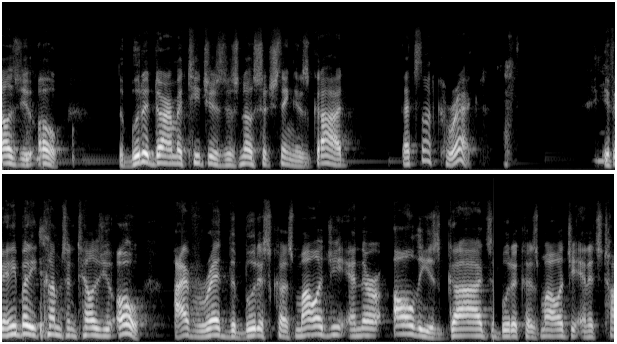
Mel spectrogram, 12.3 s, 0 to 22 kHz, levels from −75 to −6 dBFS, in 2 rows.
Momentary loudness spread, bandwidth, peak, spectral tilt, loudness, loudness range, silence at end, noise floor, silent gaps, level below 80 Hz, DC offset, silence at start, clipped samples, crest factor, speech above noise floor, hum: 10 LU; 12 kHz; -6 dBFS; -6 dB/octave; -21 LUFS; 6 LU; 0 s; -71 dBFS; none; -68 dBFS; under 0.1%; 0 s; under 0.1%; 16 dB; 50 dB; none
